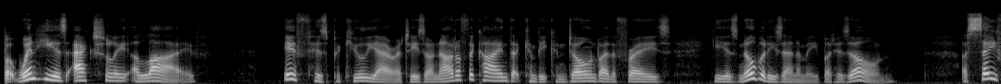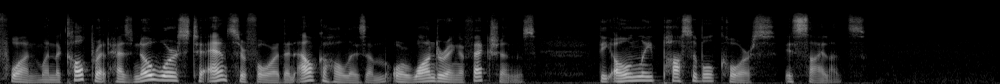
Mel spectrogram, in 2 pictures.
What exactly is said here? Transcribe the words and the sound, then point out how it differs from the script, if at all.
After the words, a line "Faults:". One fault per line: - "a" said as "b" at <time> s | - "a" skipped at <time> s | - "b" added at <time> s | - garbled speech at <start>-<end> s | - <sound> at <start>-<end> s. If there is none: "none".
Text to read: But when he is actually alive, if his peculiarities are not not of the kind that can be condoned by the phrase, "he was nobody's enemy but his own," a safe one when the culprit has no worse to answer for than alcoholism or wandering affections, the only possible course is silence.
But when he is actually alive, if his peculiarities are not of the kind that can be condoned by the phrase, "he is nobody's enemy but his own," a safe one when the culprit has no worse to answer for than alcoholism or wandering affections, the only possible course is silence.
Faults:
- "not" skipped at 4.6 s
- "was" said as "is" at 7.3 s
